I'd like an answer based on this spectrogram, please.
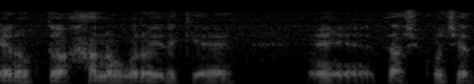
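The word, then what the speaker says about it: חנוך: 피스데이 믿음으로 그 에녹은 사실 제가 창세기 할 때 했지만 이 발음이 좀 잘못됐다 그랬죠. 한옥이에요. 예, 하나크 밭이다 이런 말인데 한옥.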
